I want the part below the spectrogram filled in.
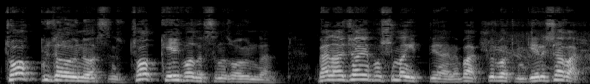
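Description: A young man with a slightly high voice commentates a mobile wrestling game for his viewers at a normal pace. He's excitable and slangy, calling out moves and reacting to every hit.

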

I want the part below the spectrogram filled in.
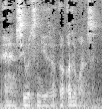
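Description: A man in his thirties vlogs his way through an old haunted jail, talking casually and nervously to a handheld camera held at arm's length and reacting aloud to what he finds. His voice is fairly low and level at a normal pace, and the empty cells and corridors echo, with music underneath and a noisy background.

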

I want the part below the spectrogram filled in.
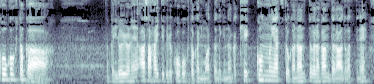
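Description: A man's voice: medium pitch, darkish tone. A man in his twenties from northern Japan, musing casually and in slangy speech to the camera outdoors. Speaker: vlogger. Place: outdoors by a building in winter. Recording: outdoor ambient noise, phone microphone.

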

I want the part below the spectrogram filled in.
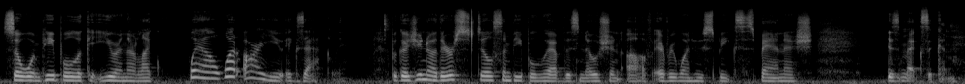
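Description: A middle-aged woman hosting a podcast panel, introducing guests and asking questions in a lively, upbeat way. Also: lowish voice, moderate pace, slight background noise. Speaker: podcast host. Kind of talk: casual panel talk.

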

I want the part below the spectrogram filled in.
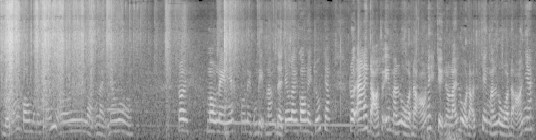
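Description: Chatty high-voiced woman selling clothes live. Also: a little hiss or hum, low-quality recording. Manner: chatty, exclaiming, repeats prices. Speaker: livestream clothing seller. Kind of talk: fast live-selling patter.

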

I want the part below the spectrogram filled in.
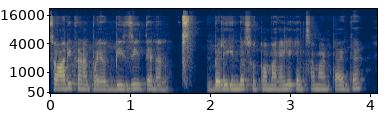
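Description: A woman hosting a casual live stream from her phone in a dark room at home, her voice hoarse and cracking from illness as she greets viewers by name. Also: mid-range voice, flat delivery, fairly quick. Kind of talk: casual live chat reading comments. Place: dark room at home during power cut.

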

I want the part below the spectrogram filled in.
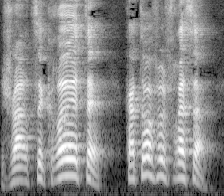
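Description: A croaking, mocking devil taunts his victim, loud and menacing, as a man reading aloud puts him on. The voice sits a little high for a man. It is a figure in a story read aloud from a book. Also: animated, slow. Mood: taunting.

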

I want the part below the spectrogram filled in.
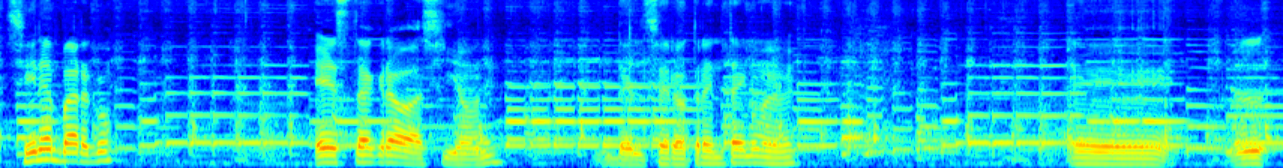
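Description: A young man presenting his degree project in an unhurried, explanatory way, with frequent hesitations. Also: lowish voice, loud music behind the voice. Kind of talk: informal spoken presentation.

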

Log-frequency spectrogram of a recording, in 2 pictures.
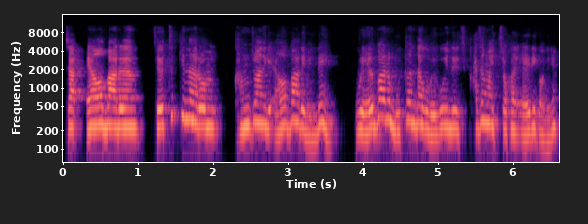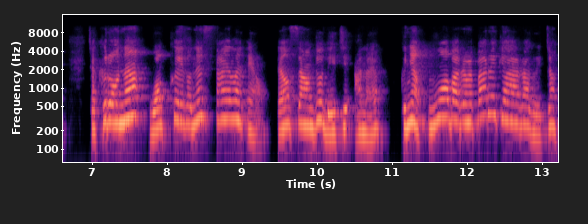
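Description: A woman teaching English grammar in a live classroom lecture, explaining quickly and then slowly drilling example sentences. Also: a little high, lively intonation. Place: lecture classroom at a language academy.

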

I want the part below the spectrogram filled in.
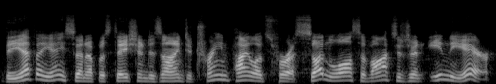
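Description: A man's voice: fairly high pitch, lively intonation, a little fast, bright, forceful tone, dry recording. A young American man reading scripted news narration as a television reporter.

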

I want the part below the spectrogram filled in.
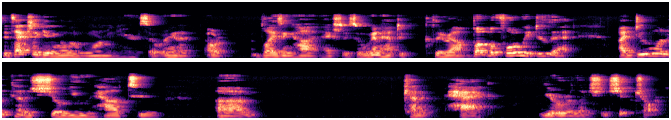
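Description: A man's voice: lowish voice, animated, moderate pace. A man co-hosting an astrology talk, explaining charts in a chatty, easygoing way and laughing easily. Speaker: astrology co-host. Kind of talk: explaining charts in casual chat. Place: warm indoor room. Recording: echoey room.

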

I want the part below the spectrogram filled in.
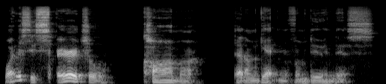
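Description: A homeless advocate from Bermuda, with a very low, husky voice, joins a video call as a guest from a room at home, captured by a laptop camera. Very animated yet earnest and measured, he gives reflective interview answers and repeats key phrases for emphasis.

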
